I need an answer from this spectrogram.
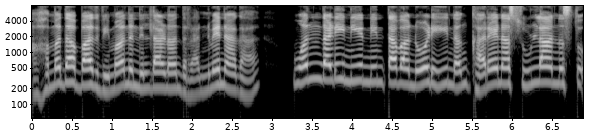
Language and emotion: Kannada, surprised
